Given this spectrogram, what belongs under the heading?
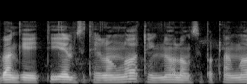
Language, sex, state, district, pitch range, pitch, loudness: Karbi, male, Assam, Karbi Anglong, 105-110 Hz, 110 Hz, -21 LUFS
